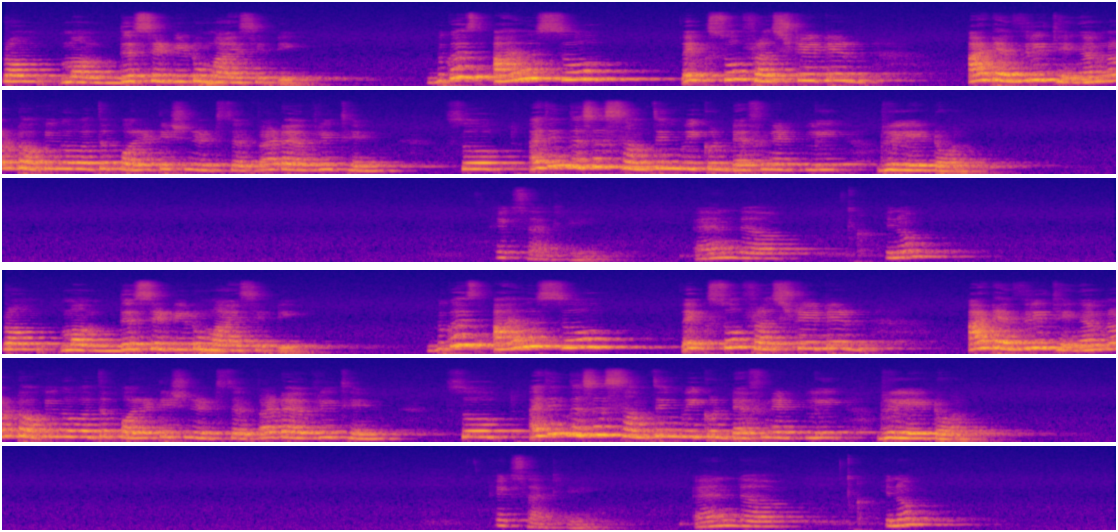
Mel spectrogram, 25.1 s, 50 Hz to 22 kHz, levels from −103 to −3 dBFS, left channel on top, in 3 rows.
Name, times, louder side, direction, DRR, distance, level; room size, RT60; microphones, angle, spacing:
voice 1, 0.0-2.2 3.2-4.5 5.1-6.5 7.2-11.2 11.8-14.6 14.9-15.6, equal, 5° right, -7 dB, 0.4 m, -25 dB
voice 2, 20.4-21.1 21.9-22.5 23.3-23.6, right 2 dB, 70° right, -5 dB, 0.9 m, -35 dB
2.6 x 2.6 x 2.6 m, 0.92 s
head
